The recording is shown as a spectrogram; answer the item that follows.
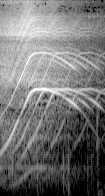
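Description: Film soundtrack sound effect: a comic whooshing riser of several whistle-like tones that climb steeply for about half a second, hang, then slowly sag away over a hiss.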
